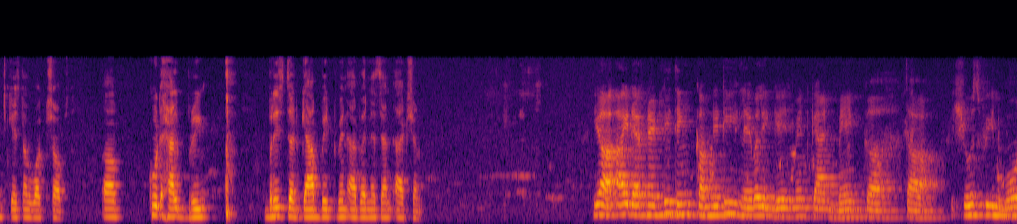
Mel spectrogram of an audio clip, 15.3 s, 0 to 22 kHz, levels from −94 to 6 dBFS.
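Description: Echo leak appears five times: 7.91–8.10, 10.64–10.71, 11.85–11.96, 13.57–13.72 and 14.94–15.07 s. Brief, faint scraps of the speech return about 0.48 s late, most likely because a loudspeaker-side echo canceller let residual pickup through. The scraps are very quiet at first, somewhat louder later.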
